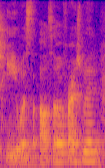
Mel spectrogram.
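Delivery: ordinary talk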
